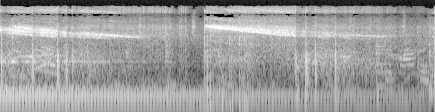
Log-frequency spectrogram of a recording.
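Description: Consumer aerial fireworks popping and crackling over background music whose held low chord slowly fades out. Two high whistles fall in pitch, one near the start and one about halfway through.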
